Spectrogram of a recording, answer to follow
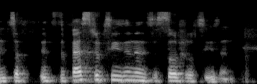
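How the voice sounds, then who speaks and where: A woman's voice comes across dark and mellow in tone and somewhat breathy. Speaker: astrologer. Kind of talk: live-streamed astrology forecast.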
